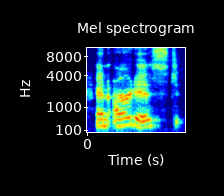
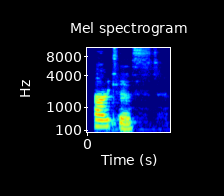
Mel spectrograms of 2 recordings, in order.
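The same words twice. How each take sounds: First: ARtist with the first syllable hit; stress first syllable. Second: Artist said slowly with a falling close; word said clearly. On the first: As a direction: lean on AR in artist. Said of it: "emphasis on the first syllable". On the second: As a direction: say Artist carefully for children. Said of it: "how well you know artist". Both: Shown as a demonstration.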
